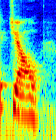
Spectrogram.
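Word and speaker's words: 叫: आपने पहले भी देखा है कि जे को हम चे के तौर पर इसको प्रोनाउंस करते हैं, यानी जे चाइनीज के अंदर चे के तौर पर प्रोनाउंस किया जाता है, बोला जाता है। तो JIAO ये चाइनीज वर्ड है और इसको कैसे बोलेंगे? च्याओ।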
